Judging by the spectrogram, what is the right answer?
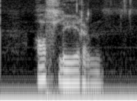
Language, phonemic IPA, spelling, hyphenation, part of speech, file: Dutch, /ˈɑfleːrə(n)/, afleren, af‧le‧ren, verb, Nl-afleren.ogg
- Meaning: 1. to unlearn 2. to correct (often a bad habit)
